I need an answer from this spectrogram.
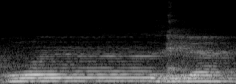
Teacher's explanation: Kaedahnya adalah hujung itu satu haknya, yakni dhammah. Kemudian ketika berlaku dengung, didatarkan bentuk mulut, lidah menghampiri makhraj zain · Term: ikhfa hakiki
